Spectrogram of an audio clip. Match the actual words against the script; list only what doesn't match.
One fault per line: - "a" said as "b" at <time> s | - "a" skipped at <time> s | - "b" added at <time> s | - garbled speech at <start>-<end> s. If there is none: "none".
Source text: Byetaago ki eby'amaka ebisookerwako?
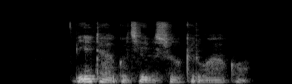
- "eby'amaka" skipped at 1.4 s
